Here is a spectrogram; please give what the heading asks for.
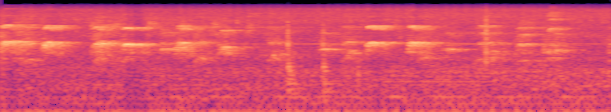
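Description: A Basenji calls in a string of short, warbling, yodel-like notes that rise and fall, several per second. Faint sharp clicks and a low background rumble sound underneath.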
